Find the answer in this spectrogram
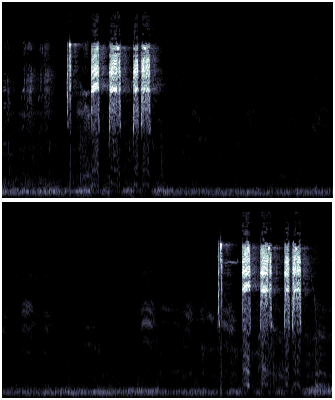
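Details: Two bouts of harsh, rasping francolin calls, each a quick run of four or five loud scratchy bursts, separated by about eight seconds of near quiet with a low hum and faint distant chirps.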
